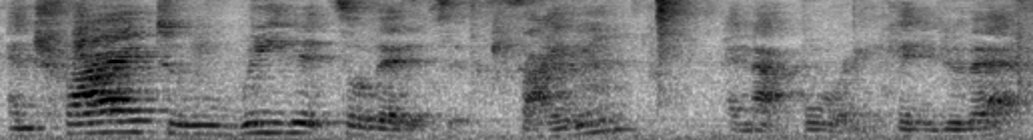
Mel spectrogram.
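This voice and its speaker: A woman teaching a speech club class, speaking expressively with lots of emphasis and rising and falling tone. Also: a little slow. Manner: expressive, varies pitch and emphasis. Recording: very echoey room.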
